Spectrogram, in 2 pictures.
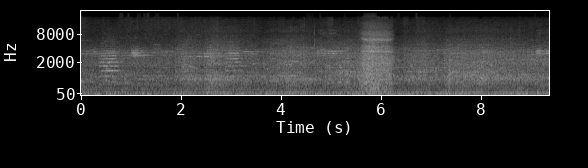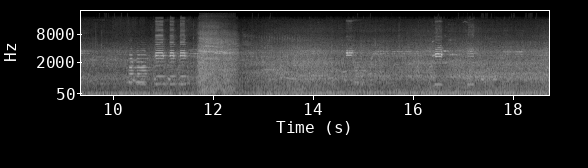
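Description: Dense traffic jam at Madhubag, heard from a motorbike: a constant roar of engines and road noise, with several car horns honking and tooting on and off, loudest around the middle.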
